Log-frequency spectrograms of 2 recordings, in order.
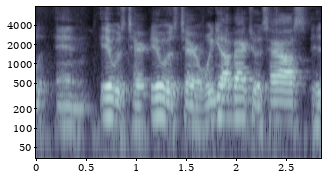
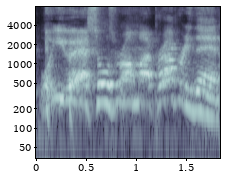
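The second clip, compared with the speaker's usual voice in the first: angry landowner; 10 semitones higher, 3 dB louder, faster than usual. Retold or imitated. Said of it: "And he's like".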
